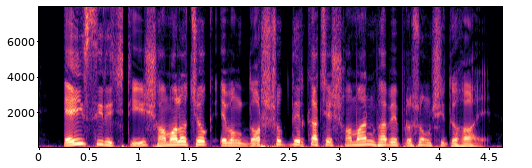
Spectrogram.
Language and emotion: Bengali, neutral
